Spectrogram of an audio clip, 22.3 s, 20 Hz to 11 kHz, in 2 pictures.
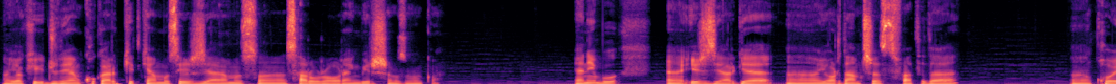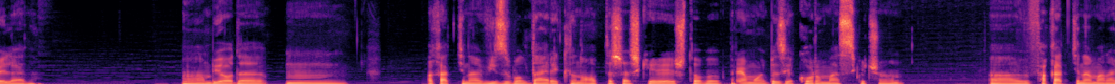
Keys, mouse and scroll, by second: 1.8-2.6 typing, 2.9 Return, 4.4-5.7 typing, 4.8 click, 5.0 click, 8.5-9.2 typing, 9.3 click, 11.3-13.1 drag.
